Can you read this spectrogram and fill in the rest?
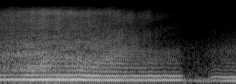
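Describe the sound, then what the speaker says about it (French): A tractor pulls a disc hiller implement through soil, its engine holding a steady, loud drone that dips briefly near the end before recovering. "les disques tournent, découpent et chaussent, contrairement à ces outils à l'ancienne"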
